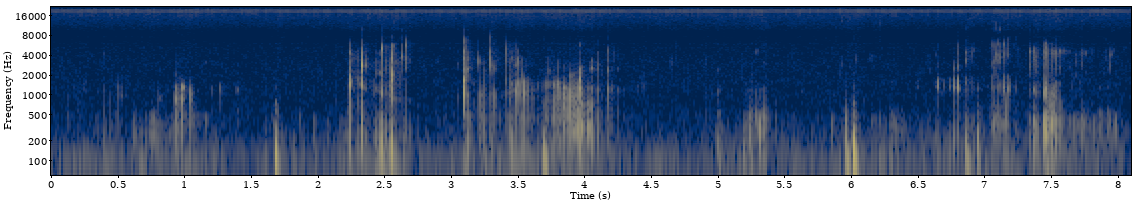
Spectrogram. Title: stomach noises from pizza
